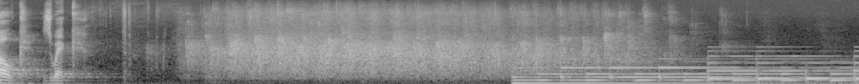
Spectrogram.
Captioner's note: applause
